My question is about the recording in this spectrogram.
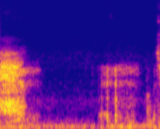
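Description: A short, sharp exhale of breath right at the start, followed by a few faint clicks about a second and a half in.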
